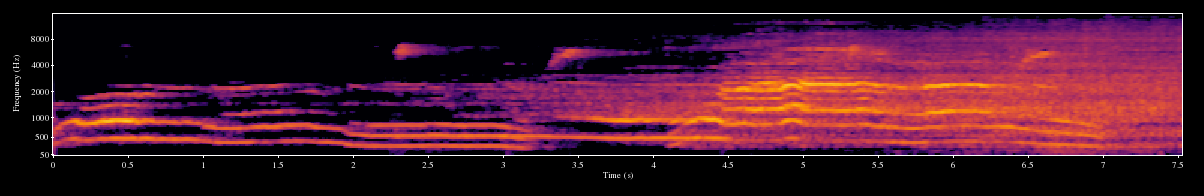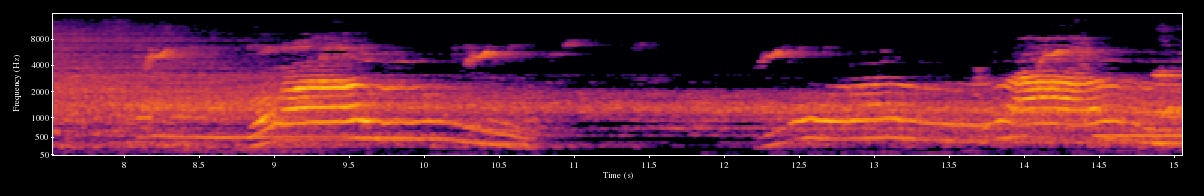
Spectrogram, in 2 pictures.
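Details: Male cats, one orange and one grey, call loudly at each other before a territorial fight. Overlapping wailing yowls bend up and down, rising into strained, rough peaks and trailing off in falling moans.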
